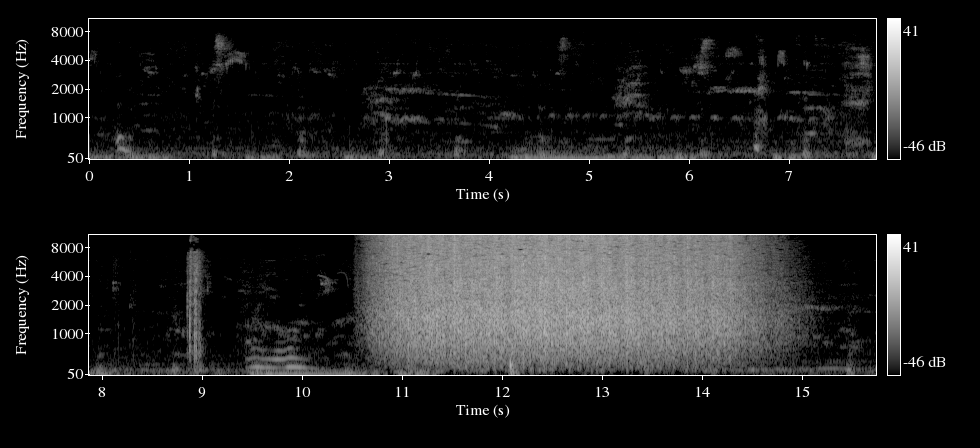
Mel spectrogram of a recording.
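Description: Hands scrape and dig in loose soil.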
